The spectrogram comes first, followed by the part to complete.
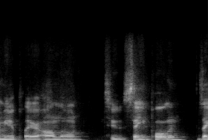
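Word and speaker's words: St. Pölten: He's an FC Bayern Munich player on loan to St. Poland.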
